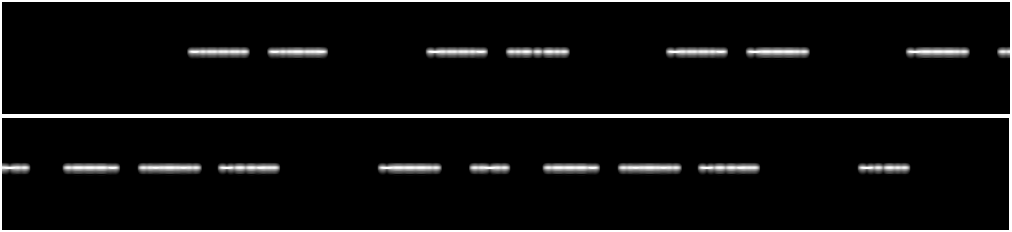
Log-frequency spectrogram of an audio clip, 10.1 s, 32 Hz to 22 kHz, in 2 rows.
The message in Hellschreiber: CQ DX DE EI9ZR EI9ZR K

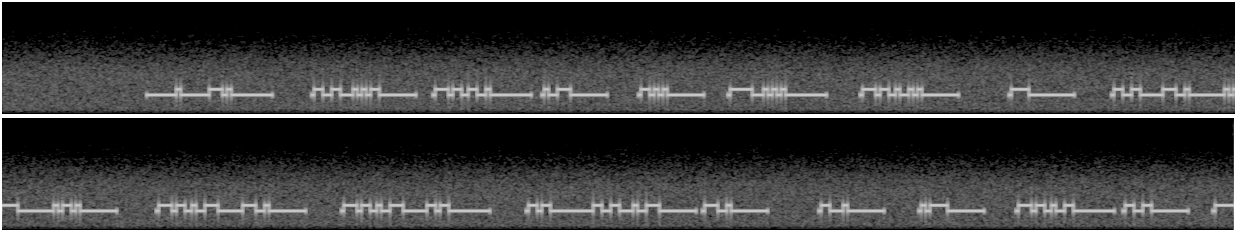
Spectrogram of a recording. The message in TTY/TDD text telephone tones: HIS PARTY JOINED AN ALLIANCE …

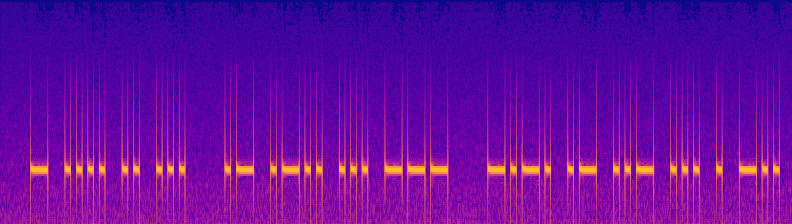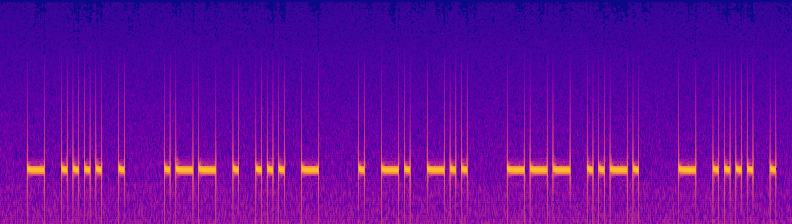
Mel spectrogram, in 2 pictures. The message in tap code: none

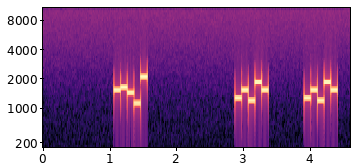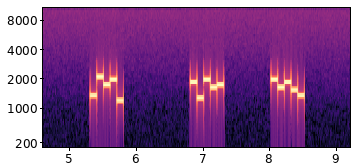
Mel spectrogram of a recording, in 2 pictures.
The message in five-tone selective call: 67511 36296 36296 44802 93078 07964

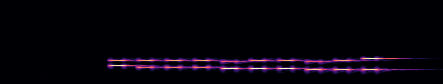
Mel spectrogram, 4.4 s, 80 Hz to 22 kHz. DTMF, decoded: 0888455123

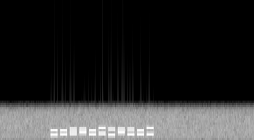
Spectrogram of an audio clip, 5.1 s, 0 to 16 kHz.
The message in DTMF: 14804920546

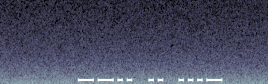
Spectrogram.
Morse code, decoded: ZIV

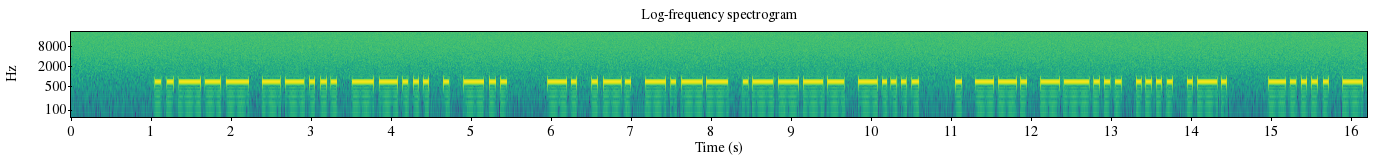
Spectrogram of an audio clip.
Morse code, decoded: 277ED NRY16 EG7HR …

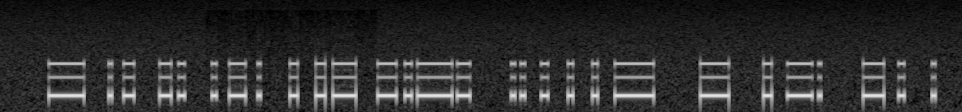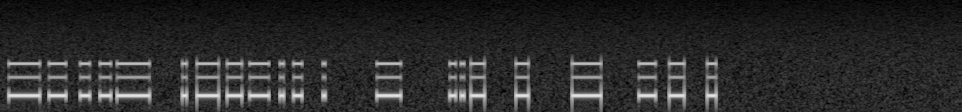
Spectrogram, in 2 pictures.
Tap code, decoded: none

